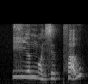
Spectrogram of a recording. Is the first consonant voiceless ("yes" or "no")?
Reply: no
